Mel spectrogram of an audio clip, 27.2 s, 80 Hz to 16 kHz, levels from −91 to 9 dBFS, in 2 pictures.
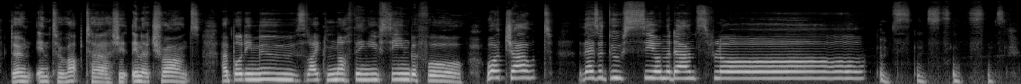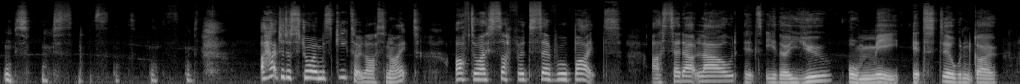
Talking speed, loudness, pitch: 125 wpm, -24 LUFS, 205 Hz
